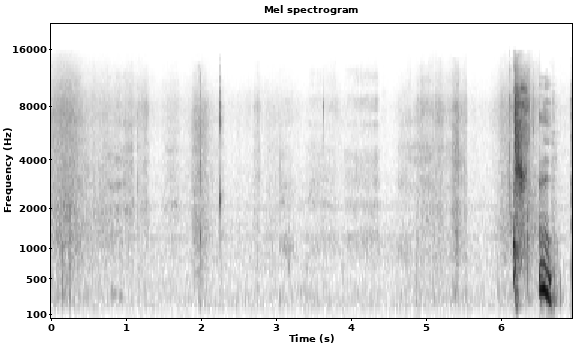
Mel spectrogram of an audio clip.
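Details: Someone with hiccups shortly after eating: quiet room with soft breaths, then two sharp bursts close together near the end, a sneeze.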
